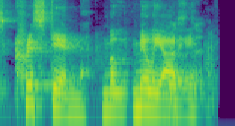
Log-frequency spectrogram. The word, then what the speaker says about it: Kristen Milioti: It is her name is Kristen Milioti.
